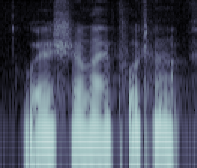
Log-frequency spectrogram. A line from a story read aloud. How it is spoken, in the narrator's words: he said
